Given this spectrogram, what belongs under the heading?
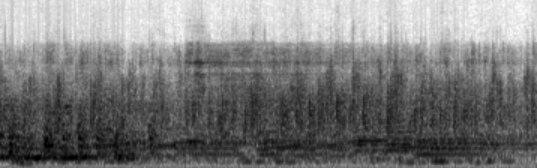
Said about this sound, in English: I wish you wouldn't applaud so loud. It'll wake me up.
